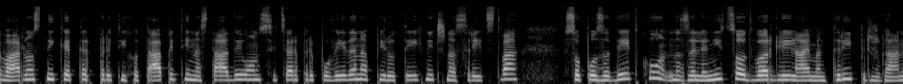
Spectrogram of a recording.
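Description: Short concealed packet loss hits twice back to back, at 0.83 to 0.87 s and 0.87 to 0.91 s, just before "pretihotapiti na stadion sicer". Each time about 20 ms of speech arrived too late, and the decoder extended the preceding sound before blending back in. The result is a brief smear where the sound runs on slightly.

Repeated packet loss (robotic sound) follows from 6.71 to 6.90 s. Four gaps of up to 20 ms each, 80 ms in total, were patched one after another, so concealment fills nearly half that stretch. The speech turns choppy, with small pieces missing.

A burst of packet loss comes at 7.86 to 7.99 s, right after "zelenico odvrgli". Some 60 ms never arrived in time. The receiver held the last sound and let it fade, producing a short buzz or hiss before the speech resumes further on. Within it, at 7.93 to 7.97 s, a further short concealed packet loss of 20 ms adds another patched hole.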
